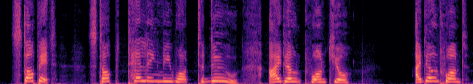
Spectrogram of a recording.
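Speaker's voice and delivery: high, loud and close to tears; high-pitched protest breaking off; upset, wobbling outburst. A narrator's reading. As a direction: cry out in angry distress. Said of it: "Luna's voice wobbled and she swallowed".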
